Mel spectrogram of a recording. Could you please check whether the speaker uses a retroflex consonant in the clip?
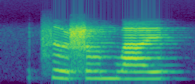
yes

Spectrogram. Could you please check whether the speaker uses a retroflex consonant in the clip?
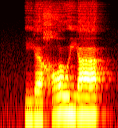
no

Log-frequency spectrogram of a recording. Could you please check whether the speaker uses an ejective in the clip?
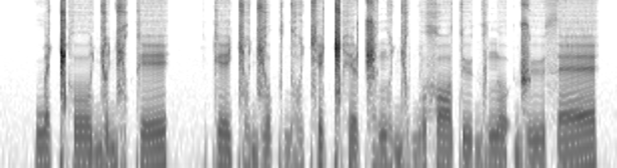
no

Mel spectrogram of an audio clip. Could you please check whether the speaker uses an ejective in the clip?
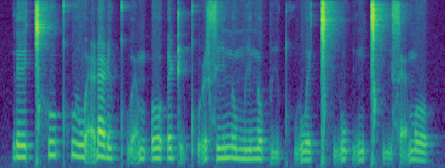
yes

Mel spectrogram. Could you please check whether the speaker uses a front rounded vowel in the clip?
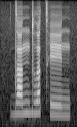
no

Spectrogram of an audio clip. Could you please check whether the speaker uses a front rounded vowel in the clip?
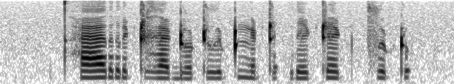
yes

